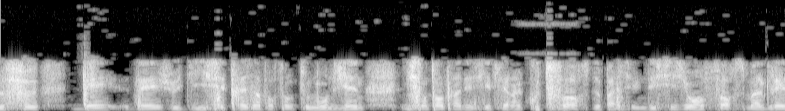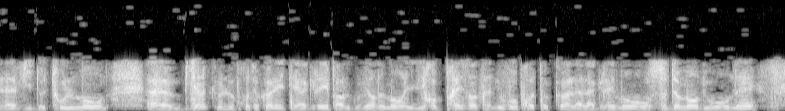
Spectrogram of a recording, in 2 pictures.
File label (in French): Manif intermittents répondeur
